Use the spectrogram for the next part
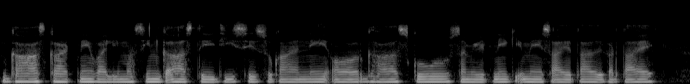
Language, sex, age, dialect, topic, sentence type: Hindi, male, 18-24, Marwari Dhudhari, agriculture, statement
